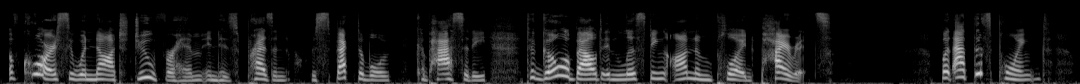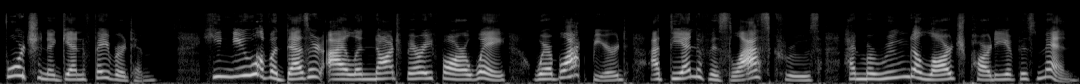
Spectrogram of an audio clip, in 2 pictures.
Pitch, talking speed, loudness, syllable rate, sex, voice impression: 250 Hz, 150 wpm, -22 LUFS, 4.8 syllables/s, female, very feminine, slightly young, slightly adult-like, very thin, very tensed, slightly powerful, very bright, slightly hard, very clear, slightly fluent, cute, slightly intellectual, refreshing, sincere, slightly friendly, slightly reassuring, very unique, wild, very lively, slightly kind, intense, slightly light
